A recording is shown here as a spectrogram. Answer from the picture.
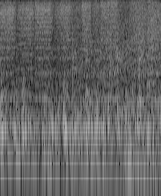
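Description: Passenger coaches of a train rolling past at speed, with wheels clicking over the rail joints.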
